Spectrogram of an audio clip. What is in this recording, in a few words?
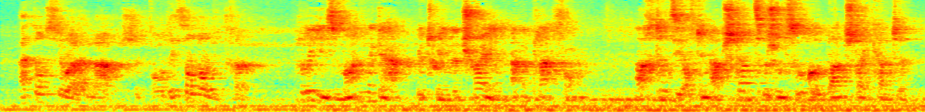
mind the gap, Metro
